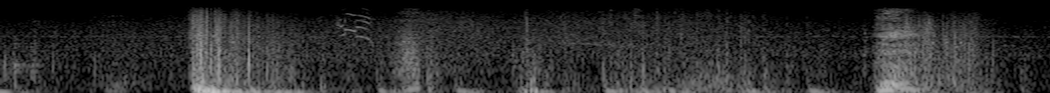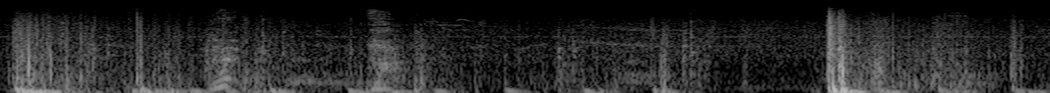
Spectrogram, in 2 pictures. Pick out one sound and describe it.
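A heavy body lands with a thud on stone.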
